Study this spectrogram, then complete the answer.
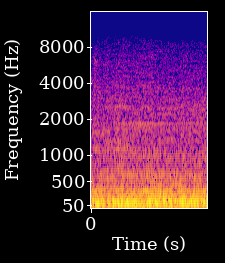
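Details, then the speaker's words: Car cabin blower motor behind the glovebox after repair and reinstallation: steady smooth low hum, much quieter with less vibration than before, no rattling or scraping. "we have the blower motor installed again and we're gonna try it out a lot more quieter now vibration is not as bad you could definitely hear the difference"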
